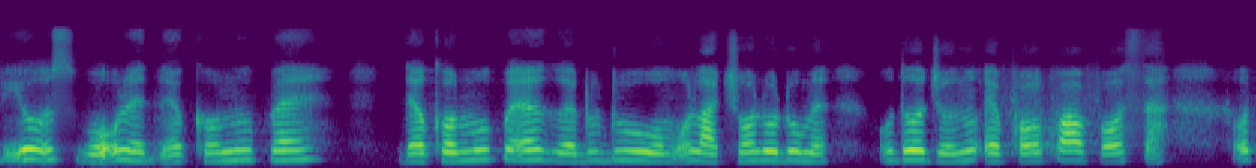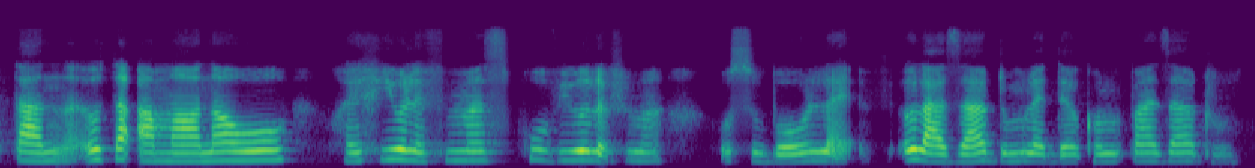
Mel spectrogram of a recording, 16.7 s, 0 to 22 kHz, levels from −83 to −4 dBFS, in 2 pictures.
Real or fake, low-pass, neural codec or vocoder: fake; 10.8 kHz; codec, 24 kHz, 0.5 kbps, DualCodec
